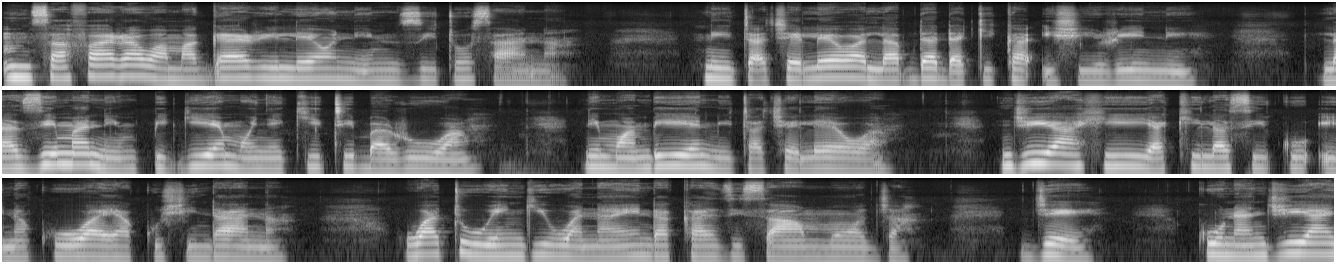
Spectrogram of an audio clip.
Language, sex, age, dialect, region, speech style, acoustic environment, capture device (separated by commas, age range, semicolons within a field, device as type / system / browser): Swahili, female, 25-34, Kenya - Kiambu, Kenya, anxious, silence, mobile / Linux / Chrome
